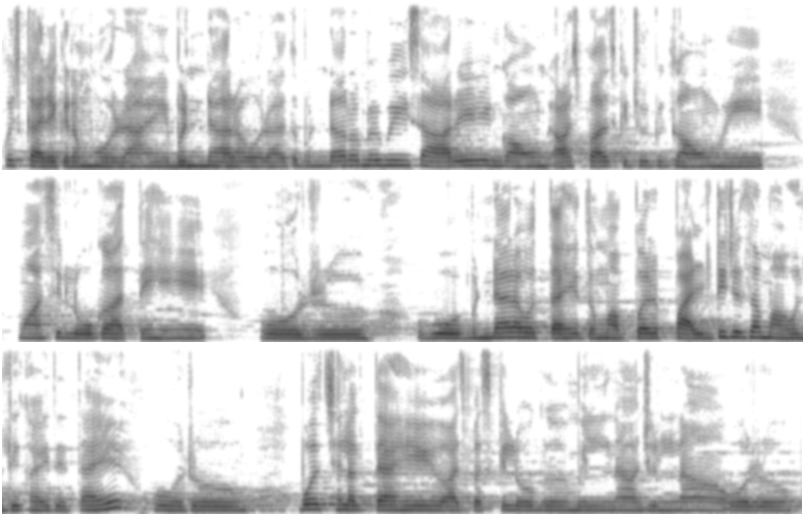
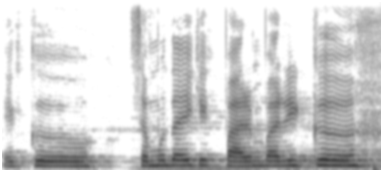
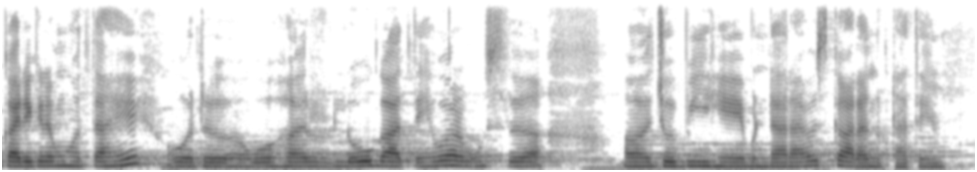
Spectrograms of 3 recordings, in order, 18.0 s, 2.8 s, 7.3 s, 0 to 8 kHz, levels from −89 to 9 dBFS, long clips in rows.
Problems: background sounds at intervals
